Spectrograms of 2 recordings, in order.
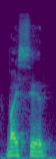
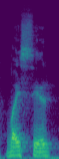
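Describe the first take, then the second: Both takes have the same delivery.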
